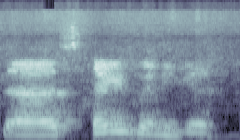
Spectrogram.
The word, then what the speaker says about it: Scheveningen: So over here, the famous word for people to pronounce it is Scheveningen. So it sounds different from the way you read it.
